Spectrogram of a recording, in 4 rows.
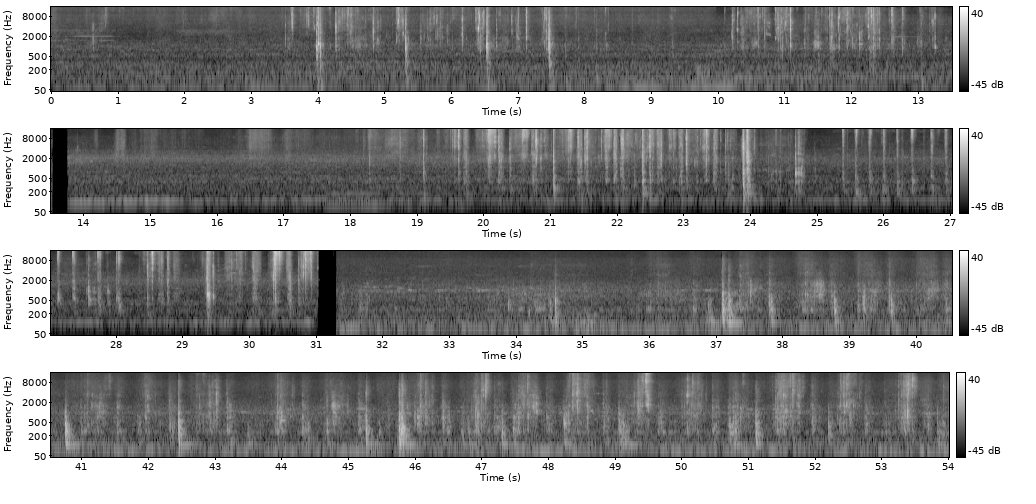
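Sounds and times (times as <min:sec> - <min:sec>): slime squishing and crackling: 0:03.4 - 0:09.4, 0:10.1 - 0:13.5, 0:18.1 - 0:31.0, 0:36.1 - 0:54.0.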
